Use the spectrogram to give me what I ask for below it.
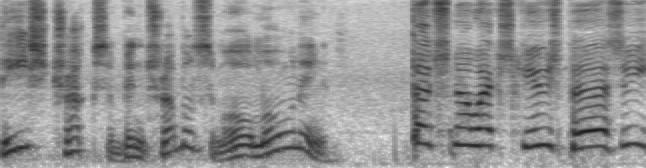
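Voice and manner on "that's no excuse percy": snorting, much higher, slower. James scolds Percy for being late; snorted. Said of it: "snorted James".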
